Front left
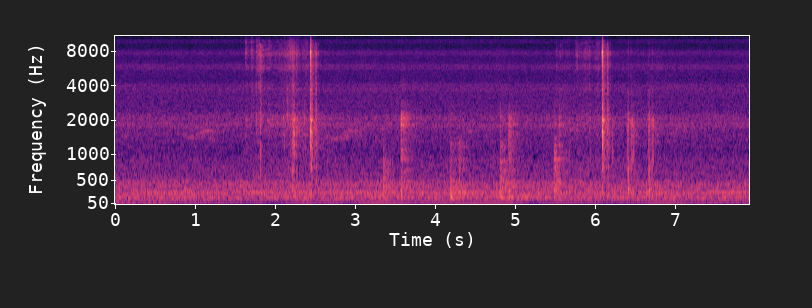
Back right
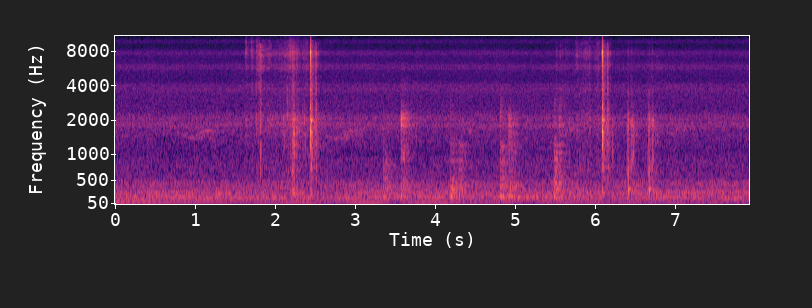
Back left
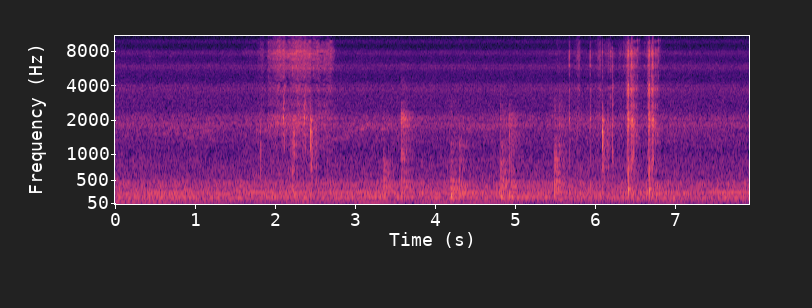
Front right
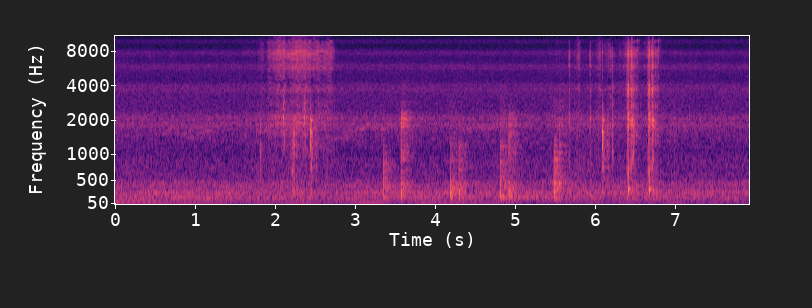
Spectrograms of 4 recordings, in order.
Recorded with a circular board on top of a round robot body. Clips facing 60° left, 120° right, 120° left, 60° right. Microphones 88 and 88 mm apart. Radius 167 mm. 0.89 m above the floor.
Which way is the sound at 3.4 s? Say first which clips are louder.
Front left 1 dB, front right 2 dB; 10° right.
